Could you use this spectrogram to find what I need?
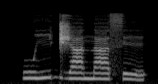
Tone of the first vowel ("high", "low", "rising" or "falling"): rising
